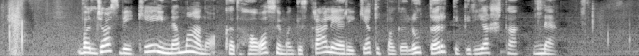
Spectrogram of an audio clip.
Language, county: Lithuanian, Vilnius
